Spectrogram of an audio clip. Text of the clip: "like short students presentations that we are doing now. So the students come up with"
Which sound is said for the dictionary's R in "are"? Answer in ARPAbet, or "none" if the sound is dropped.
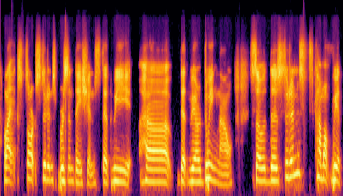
W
